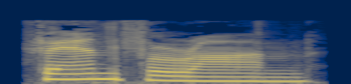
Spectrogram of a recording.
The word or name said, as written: fanfaron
